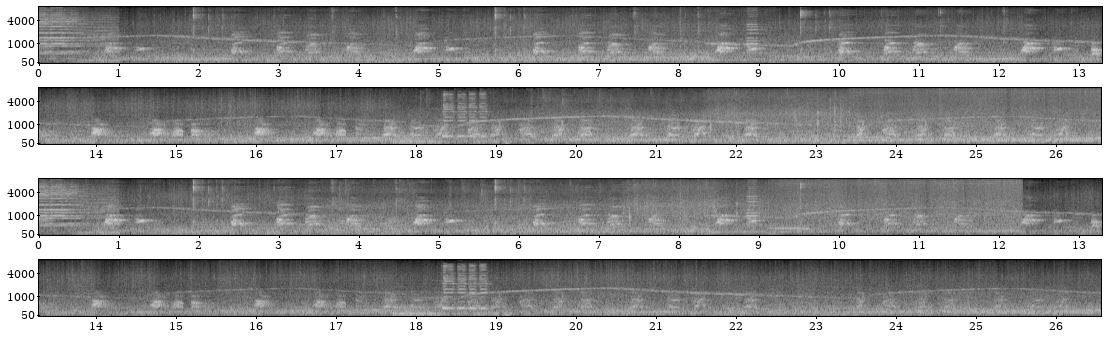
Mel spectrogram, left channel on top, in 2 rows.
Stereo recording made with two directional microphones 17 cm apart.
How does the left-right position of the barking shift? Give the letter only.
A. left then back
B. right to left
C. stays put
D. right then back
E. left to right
B.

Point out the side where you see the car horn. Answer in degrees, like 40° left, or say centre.
10° right.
